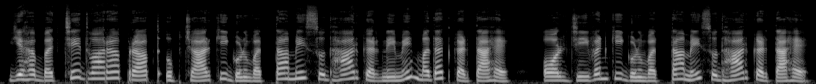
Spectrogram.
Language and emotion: Hindi, neutral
